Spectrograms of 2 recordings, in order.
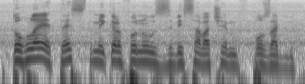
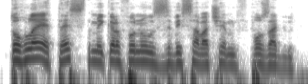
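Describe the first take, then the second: First: A loud vacuum cleaner hums behind the voice. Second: The voice sounds clean without background vacuum noise. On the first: "Půjdu zapnout vysavač a zkusíme to znova" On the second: "pokud zapneme noise removal, tak to zní asi nějak takhle"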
